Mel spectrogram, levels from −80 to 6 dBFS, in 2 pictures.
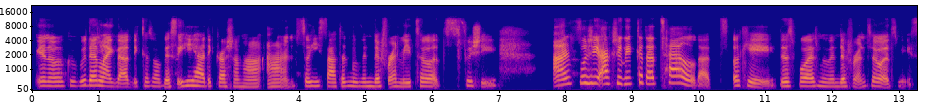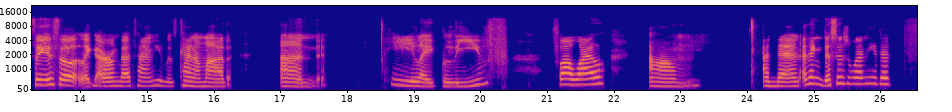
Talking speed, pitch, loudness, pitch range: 150 wpm, 205 Hz, -21 LUFS, 185-265 Hz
